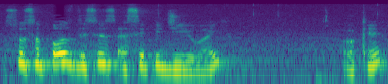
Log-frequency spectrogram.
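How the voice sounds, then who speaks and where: A software trainer giving an informal technical lecture, explaining in a halting, repetitive way with frequent check words. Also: medium pitch, animated, a little hiss or hum.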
